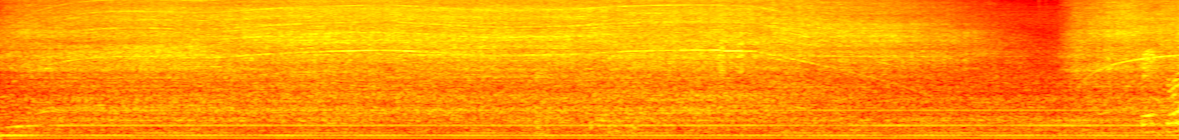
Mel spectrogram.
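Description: A power sander whirs steadily at high speed, loud and close, briefly dipping before spinning back up near the end.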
